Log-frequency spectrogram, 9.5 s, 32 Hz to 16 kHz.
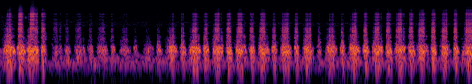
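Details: Auscultation stress test at position P (rates 78–102–120–138 bpm across lying, sitting, standing, bobbing, standing; unusually loud supine): fast, loud, scratchy stethoscope heartbeats, tachycardia with a murmur around S2.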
